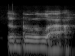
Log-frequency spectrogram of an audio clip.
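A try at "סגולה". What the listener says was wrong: Sagula. Good.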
